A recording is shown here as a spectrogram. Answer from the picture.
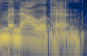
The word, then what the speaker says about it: Manalapan: Is that how you pronounce it? I always thought it was Manalapan. – Oh, Manalapan? You would know. You're more Jersey than I am. – It's Manalapan. But I love creative rendition Manalapan.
